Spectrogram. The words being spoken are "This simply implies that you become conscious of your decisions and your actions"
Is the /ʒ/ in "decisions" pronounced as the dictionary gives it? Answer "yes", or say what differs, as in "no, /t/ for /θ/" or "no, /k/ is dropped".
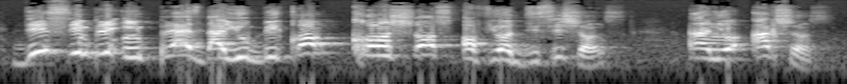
no, /ʃ/ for /ʒ/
